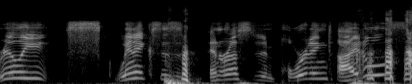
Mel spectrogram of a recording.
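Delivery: very high, loud, sarcastic feigned shock. Reacting to a news headline about porting titles: sarcastic mock surprise. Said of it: "we were being sarcastic".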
